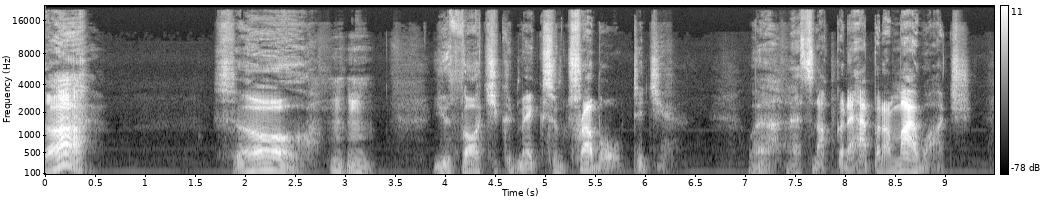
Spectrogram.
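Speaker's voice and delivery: hefty, heavyset brute devil voice. Narrating a scene to players as a heavyset devil confronts them, heavyset devil's voice. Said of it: "the the heavy set devil looks at you and says".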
